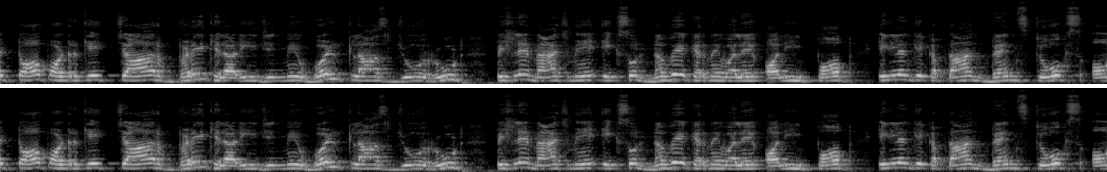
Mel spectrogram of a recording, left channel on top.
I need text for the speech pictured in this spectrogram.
टॉप ऑर्डर के 4 बड़े खिलाड़ी, जिनमें वर्ल्ड क्लास जो रूट पिछले मैच में 190 करने वाले ऑली पॉप, इंग्लैंड के कप्तान बेन स्टोक्स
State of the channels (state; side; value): identical; both; correlation 1.00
